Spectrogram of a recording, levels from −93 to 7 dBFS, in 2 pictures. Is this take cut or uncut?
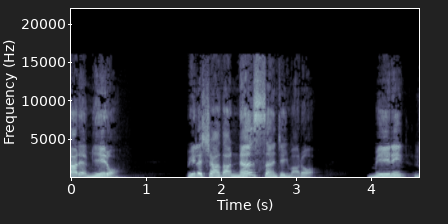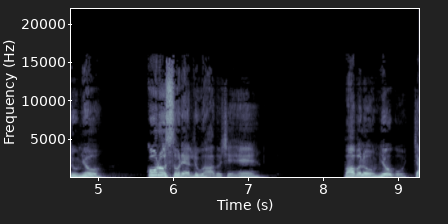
uncut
